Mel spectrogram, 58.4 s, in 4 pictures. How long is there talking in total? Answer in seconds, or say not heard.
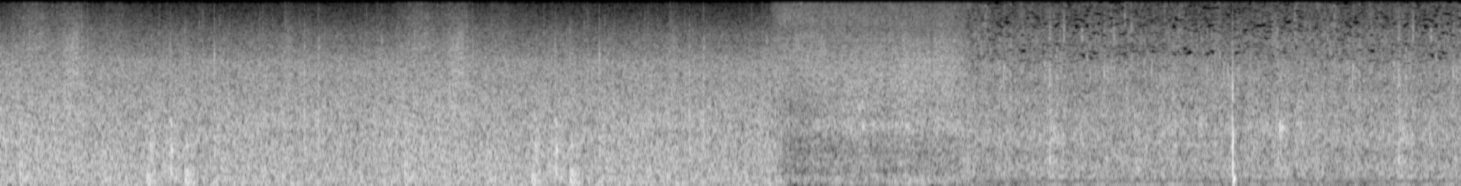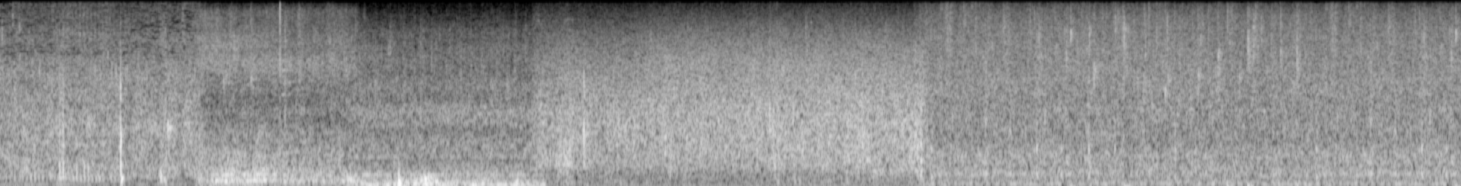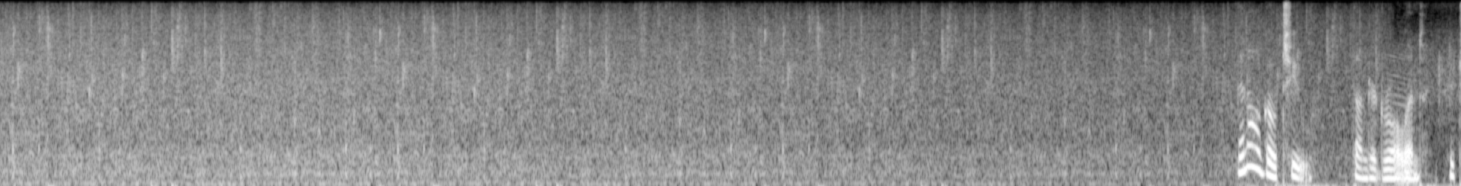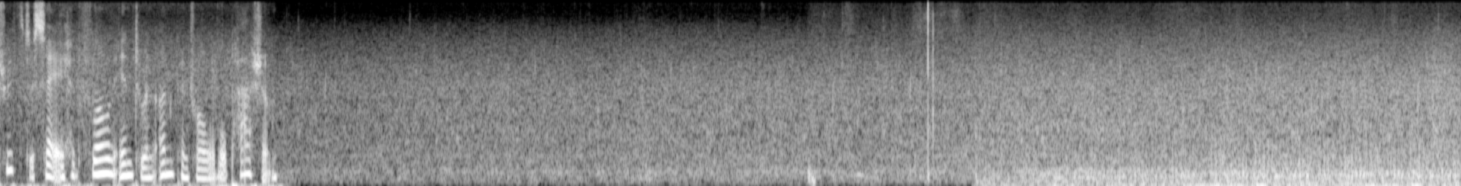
5 s.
